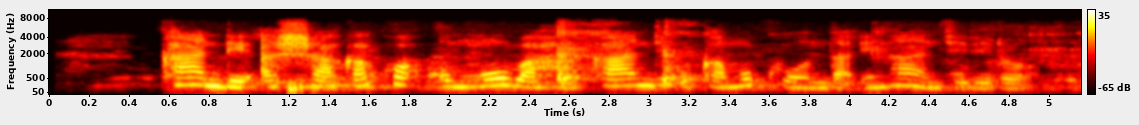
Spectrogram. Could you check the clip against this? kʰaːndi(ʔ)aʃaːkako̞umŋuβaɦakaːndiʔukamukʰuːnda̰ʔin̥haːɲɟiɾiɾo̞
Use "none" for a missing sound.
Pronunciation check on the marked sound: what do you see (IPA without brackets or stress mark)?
ʔ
